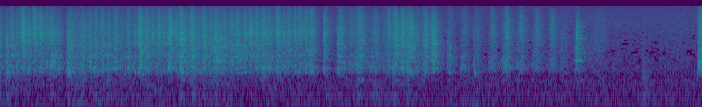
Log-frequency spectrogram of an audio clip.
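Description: Paintbrush scrubbing oil paint onto a canvas: a run of quick back-and-forth rasping strokes for the first half, then separate strokes with short gaps, stopping shortly before the end.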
